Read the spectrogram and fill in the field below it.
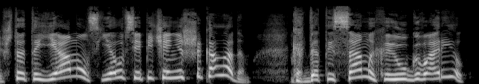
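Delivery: a bossy housekeeper demanding entry; angry maid shouting. A narrator's reading.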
